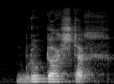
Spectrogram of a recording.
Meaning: bloodthirsty
- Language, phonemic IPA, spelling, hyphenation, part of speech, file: Dutch, /blu(t)ˈdɔrstəx/, bloeddorstig, bloed‧dor‧stig, adjective, Nl-bloeddorstig.ogg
